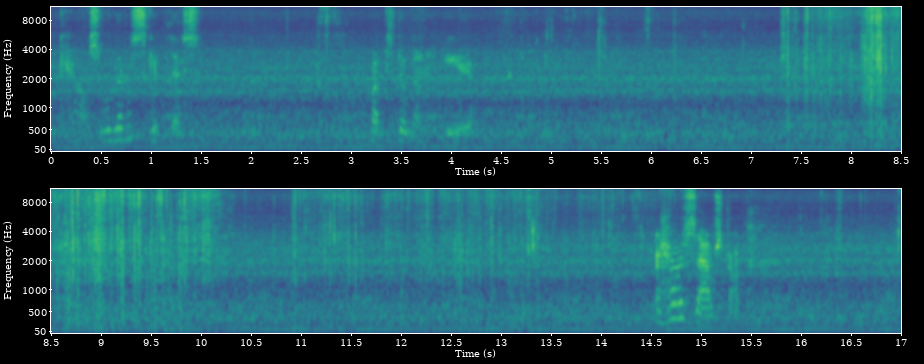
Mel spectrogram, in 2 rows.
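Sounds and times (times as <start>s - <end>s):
low electrical hum: 0.0s - 17.0s
rustling: 7.3s - 10.3s, 10.9s - 14.5s.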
